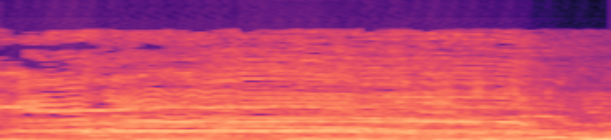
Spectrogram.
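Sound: crowd cheering and shouting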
